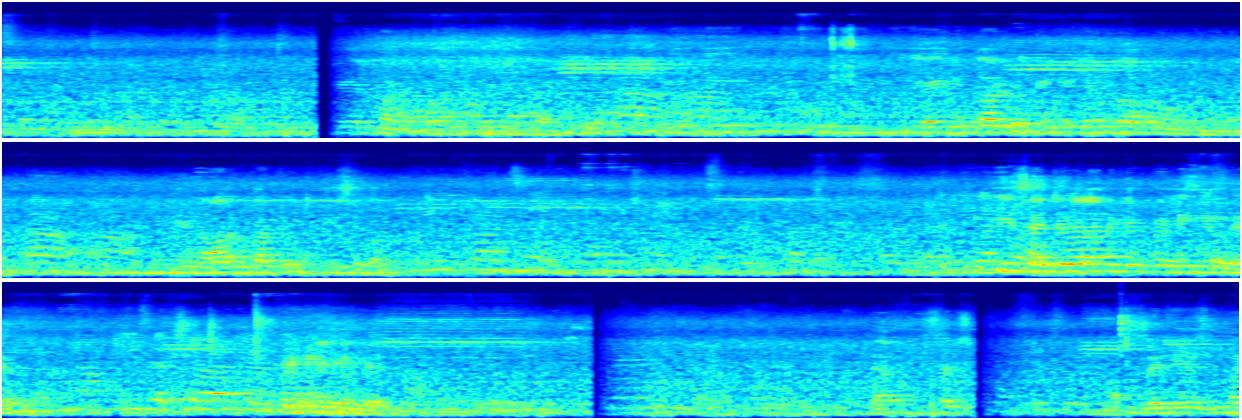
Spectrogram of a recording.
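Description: A woman talks calmly, up close.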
